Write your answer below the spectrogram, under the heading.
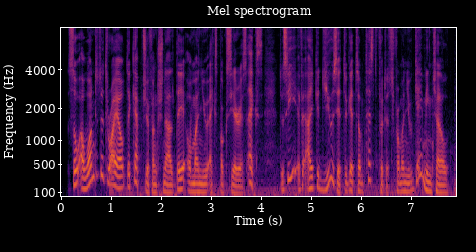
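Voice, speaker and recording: A man with a non-native accent talks at a fairly quick pace with hardly any pauses. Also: very clean recording, silent background. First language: not English. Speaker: gaming youtuber. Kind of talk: gameplay commentary narration.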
